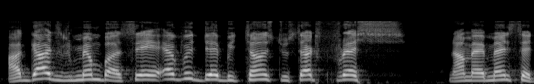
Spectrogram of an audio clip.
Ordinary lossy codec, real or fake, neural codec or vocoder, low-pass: none; fake; codec, 16 kHz, 16 kbps, FunCodec, trained on LibriTTS, 50 frames a second; none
